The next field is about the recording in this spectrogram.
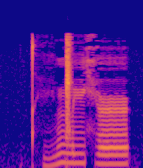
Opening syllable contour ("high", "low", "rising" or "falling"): rising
